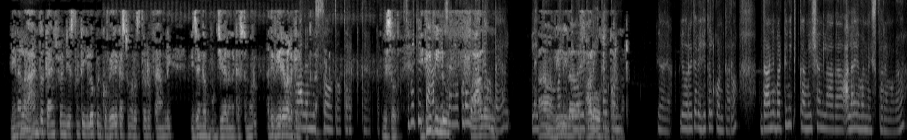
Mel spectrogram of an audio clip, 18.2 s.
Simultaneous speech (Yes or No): Yes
